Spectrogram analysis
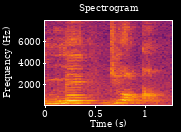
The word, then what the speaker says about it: médiocre: premier mot médiocre médiocre vous voyez que je dis médiocre j'aval le eu ça c'est à cause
